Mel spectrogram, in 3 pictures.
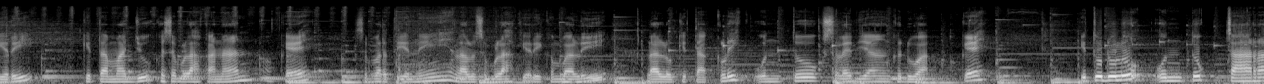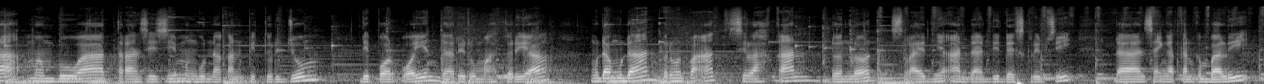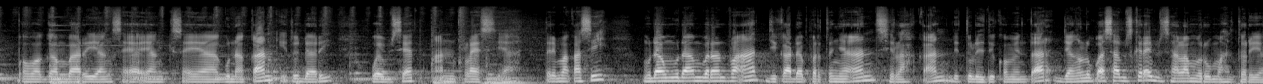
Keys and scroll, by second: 5.2 Left, 11.4 Escape.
